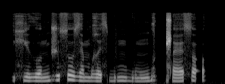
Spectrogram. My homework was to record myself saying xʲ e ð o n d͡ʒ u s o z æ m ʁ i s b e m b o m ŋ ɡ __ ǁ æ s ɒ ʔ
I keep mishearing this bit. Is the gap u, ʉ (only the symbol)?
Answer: u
